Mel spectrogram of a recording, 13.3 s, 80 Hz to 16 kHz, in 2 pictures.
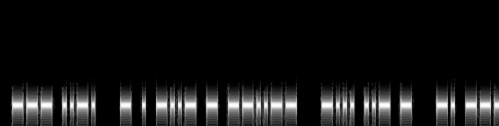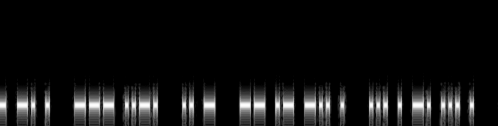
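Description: Morse code, heard as a keyed tone, about 25 wpm, 600 Hz. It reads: OF TEXT, BUT NONE OF IT MADE SENSE
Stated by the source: Morse edition of the Foundations of Amateur Radio episodes.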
